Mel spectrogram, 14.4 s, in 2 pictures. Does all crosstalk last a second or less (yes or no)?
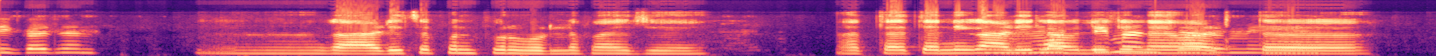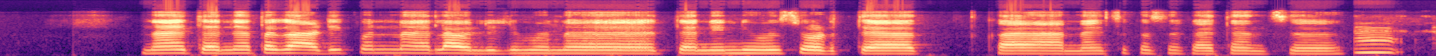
no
